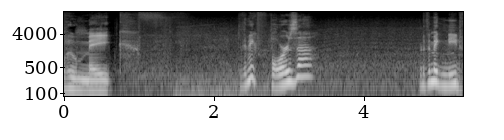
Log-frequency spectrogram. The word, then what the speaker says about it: Forza: Like pizza. Forza. If pizza is meant to be pronounced that way, why isn't it spelled that way?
